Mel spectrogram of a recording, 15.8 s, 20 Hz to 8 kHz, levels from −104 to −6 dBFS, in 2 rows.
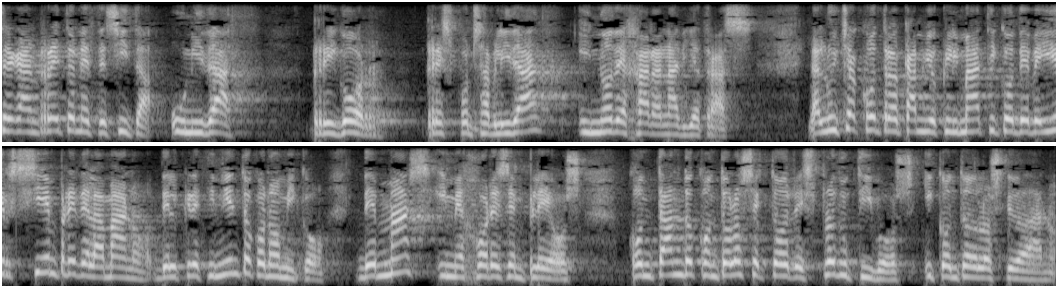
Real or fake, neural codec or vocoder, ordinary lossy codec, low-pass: real; none; none; 7.2 kHz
